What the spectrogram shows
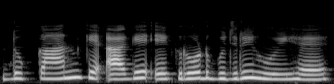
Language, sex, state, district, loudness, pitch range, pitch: Hindi, female, Jharkhand, Garhwa, -15 LUFS, 245-285 Hz, 260 Hz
